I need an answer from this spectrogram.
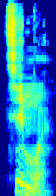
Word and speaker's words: témoin: Soin, besoin, coin, rejoindre, moins, témoin. All right, so you can hear the ouin with the pronunciation of each word.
